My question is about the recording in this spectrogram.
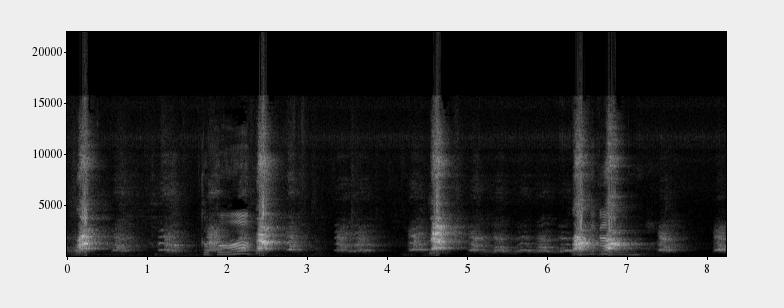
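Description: Dog barking indoors: about five loud, sharp barks spread a second or two apart, two of them close together near the end.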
